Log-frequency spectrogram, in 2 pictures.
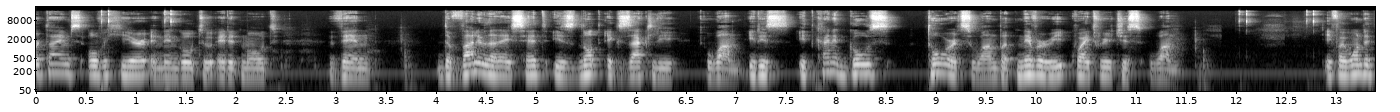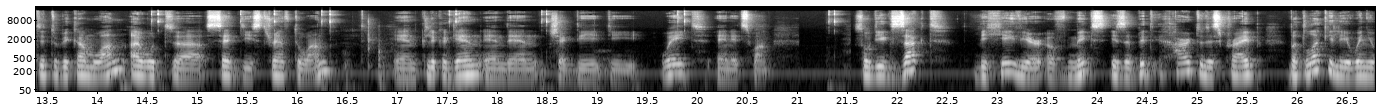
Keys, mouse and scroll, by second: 0.8 click, 12.2 click, 14.6 click, 15.5 click, 16.3 click, 17.7-18.5 drag, 19.8 click, 21.0 click.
